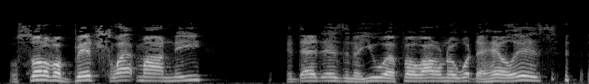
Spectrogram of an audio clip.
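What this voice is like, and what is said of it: Put-on rough country accent. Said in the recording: “his accent... One of those old country boys, roughneck country boys”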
